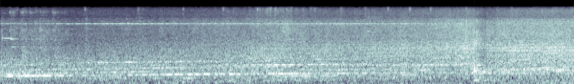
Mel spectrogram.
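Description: A large fan blows with a loud steady rush.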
